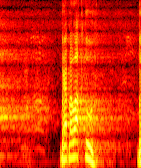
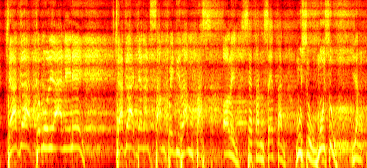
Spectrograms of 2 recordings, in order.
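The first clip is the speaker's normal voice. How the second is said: shouted exhortation; 11 semitones higher than usual. Acted. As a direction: burst out commanding the crowd. Preacher's exhortation.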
